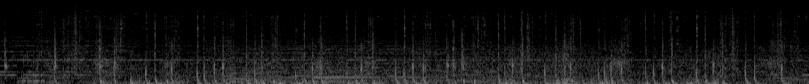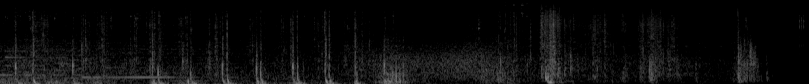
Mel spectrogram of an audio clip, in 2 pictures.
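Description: Roach, a horse in a video game, gallops with rapid clip-clop hoofbeats that carry on steadily for most of the stretch, then thin out into scattered thumps before fading.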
